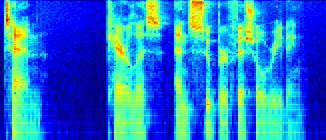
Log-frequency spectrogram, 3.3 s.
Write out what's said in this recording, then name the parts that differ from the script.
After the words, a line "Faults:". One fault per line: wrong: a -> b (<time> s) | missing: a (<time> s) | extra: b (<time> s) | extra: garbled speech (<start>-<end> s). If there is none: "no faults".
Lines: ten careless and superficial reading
ten careless and superficial reading
Faults:
no faults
